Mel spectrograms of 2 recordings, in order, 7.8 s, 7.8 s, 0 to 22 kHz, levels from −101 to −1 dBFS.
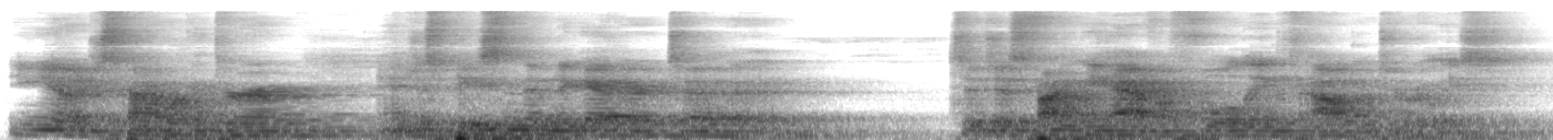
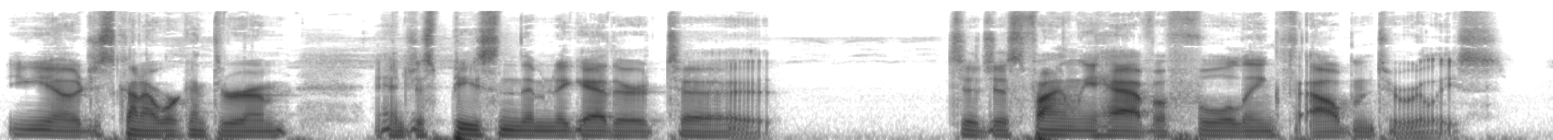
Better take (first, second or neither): second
